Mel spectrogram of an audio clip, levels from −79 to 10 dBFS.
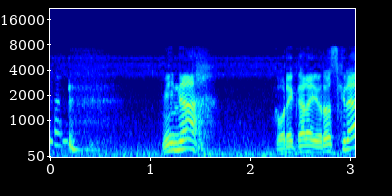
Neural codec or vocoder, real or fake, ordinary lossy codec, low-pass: codec, 16 kHz, 8 kbps, FunCodec, trained on Chinese and English, 25 frames a second; fake; none; none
